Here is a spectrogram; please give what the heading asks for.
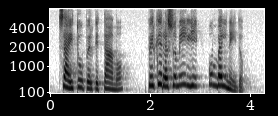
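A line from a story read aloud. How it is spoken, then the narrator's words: Sudden ecstatic exclamation. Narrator (Italian): esclamò a un tratto con estasi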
